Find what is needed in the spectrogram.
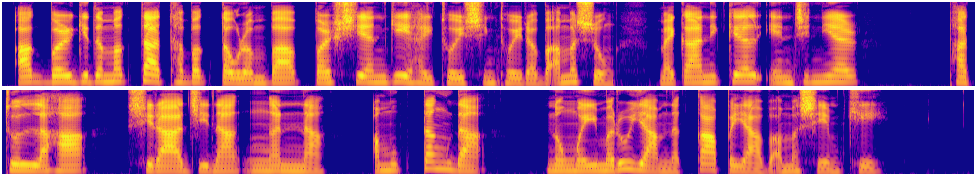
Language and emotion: Manipuri, neutral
